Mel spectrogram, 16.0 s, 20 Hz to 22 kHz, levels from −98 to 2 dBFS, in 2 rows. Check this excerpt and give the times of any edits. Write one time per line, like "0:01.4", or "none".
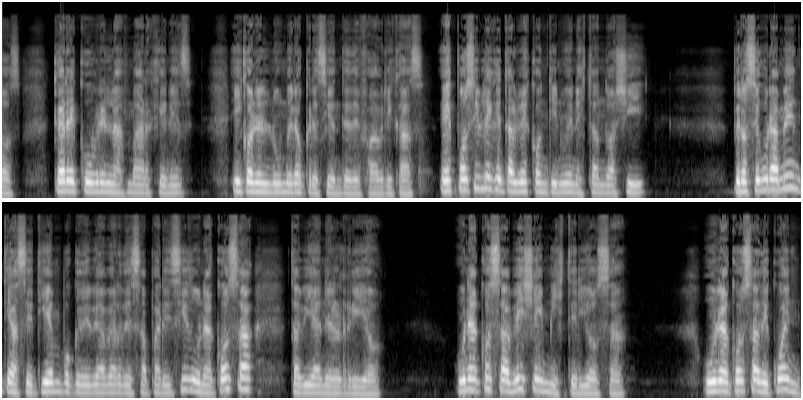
0:04.3
0:10.9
